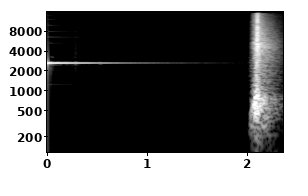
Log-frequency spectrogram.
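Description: A bright, bell-like 'ding' sound effect for an animated like button: one high ringing tone that fades out within about the first second.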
